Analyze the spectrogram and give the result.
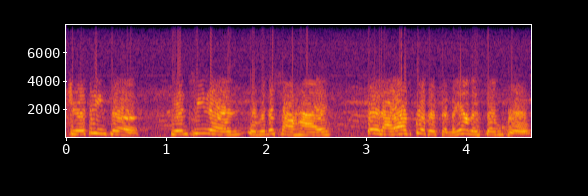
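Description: A man speaks at a moderate pace with extremely high pitch and ordinary pitch variation. Light background noise runs underneath. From Taiwan, Zhongli (Taoyuan); Taiwan. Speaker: local council candidate; council candidate. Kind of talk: campaign street speech. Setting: outdoors at train station, raised platform. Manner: impassioned. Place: street. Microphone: camera far.

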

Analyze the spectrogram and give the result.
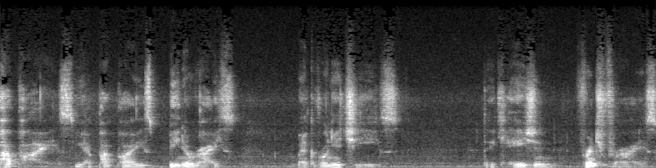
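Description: Very slowly, a man whispers his words. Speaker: mukbang vlogger. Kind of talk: casual vlog chat. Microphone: phone near.

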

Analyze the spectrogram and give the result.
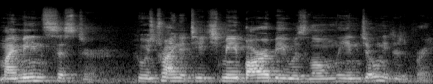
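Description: A man talking at a fairly quick pace, with light background noise and audible room echo. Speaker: open mic poet. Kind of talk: poetry reading. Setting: stage with audience. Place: hall. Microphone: podium.

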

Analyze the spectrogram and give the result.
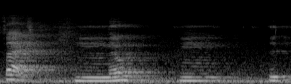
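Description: Strong room echo over light background noise. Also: man. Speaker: stand-up comedian. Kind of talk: stand-up comedy routine. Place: stage.

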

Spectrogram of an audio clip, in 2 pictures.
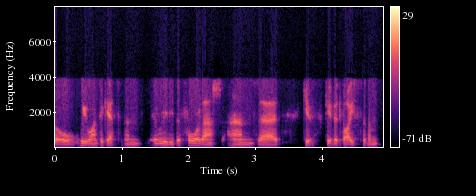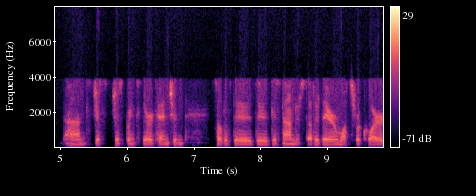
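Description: A man with an Irish accent speaks at a fairly low pitch and a moderate pace, with monotone, flat intonation and very even loudness. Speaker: health and safety official. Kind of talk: radio interview. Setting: phone call.

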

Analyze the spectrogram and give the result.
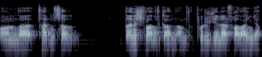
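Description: This man talks at a moderate pace. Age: 60s. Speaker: retired veterinary health technician, interviewee. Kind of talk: interview. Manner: halting, many fillers.

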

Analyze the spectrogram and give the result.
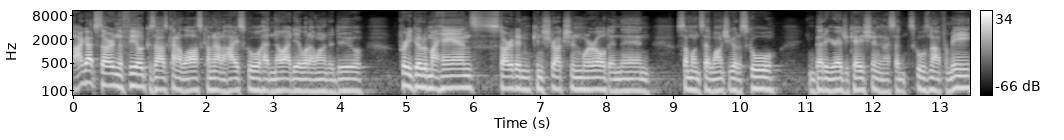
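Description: A man talks at a fairly quick pace in a fairly low voice. His intonation stays fairly even. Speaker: welding instructor. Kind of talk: interview answer. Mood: relaxed, warm. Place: classroom. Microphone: lapel.

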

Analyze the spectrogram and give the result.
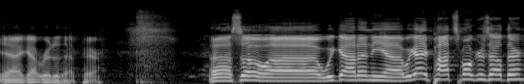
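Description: Speaking at a fairly slow pace, a man uses a bright, sharp tone and very wide pitch swings over light background noise. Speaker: stand-up comedian. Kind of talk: stand-up comedy set, crude and profane, one-liners and punchlines. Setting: stage with live audience at open mic night. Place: bar.

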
